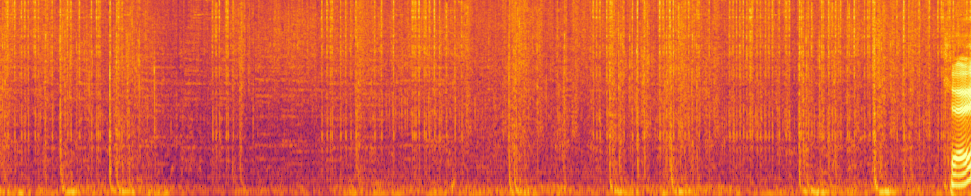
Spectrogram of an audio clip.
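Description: Explosions thump heavily again and again.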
